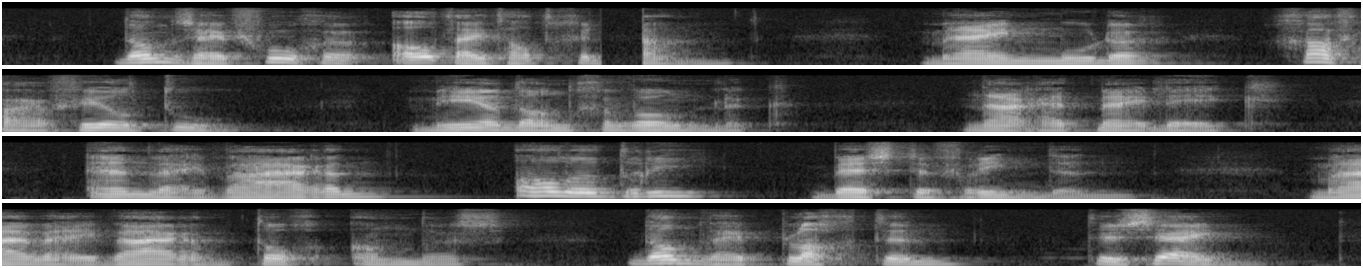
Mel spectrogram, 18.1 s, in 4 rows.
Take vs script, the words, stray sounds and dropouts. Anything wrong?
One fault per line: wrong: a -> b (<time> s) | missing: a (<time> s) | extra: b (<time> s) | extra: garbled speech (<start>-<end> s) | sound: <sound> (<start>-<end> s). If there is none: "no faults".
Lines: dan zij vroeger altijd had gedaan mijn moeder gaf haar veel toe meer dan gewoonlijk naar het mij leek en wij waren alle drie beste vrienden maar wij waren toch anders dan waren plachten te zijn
sound: dropout (2.0-2.1 s)
wrong: waren -> wij (15.9 s)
